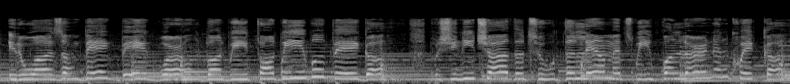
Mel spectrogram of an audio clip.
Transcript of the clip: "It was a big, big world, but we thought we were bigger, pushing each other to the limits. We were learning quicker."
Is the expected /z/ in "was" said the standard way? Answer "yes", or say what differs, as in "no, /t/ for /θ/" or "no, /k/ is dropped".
yes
